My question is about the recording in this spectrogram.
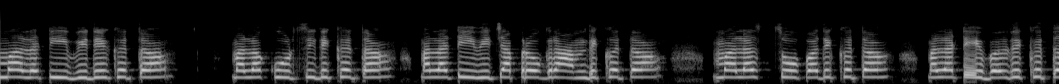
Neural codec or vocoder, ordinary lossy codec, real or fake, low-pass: none; Opus, 16 kbps; real; 7.2 kHz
